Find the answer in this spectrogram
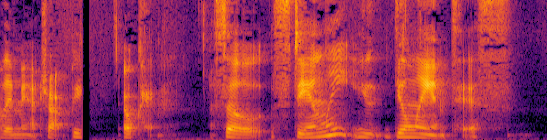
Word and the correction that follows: Yelnats: I don't know how to say his last name. – Yelnats. – Yelnats. Oh, that makes sense.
